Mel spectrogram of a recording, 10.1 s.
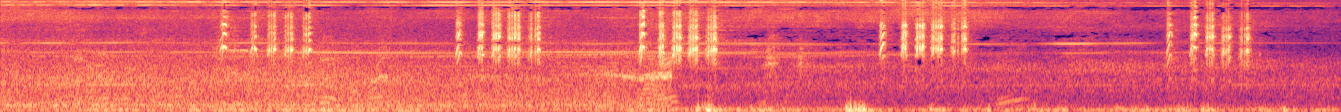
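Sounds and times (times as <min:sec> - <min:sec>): bird chirping: 0:01.6 - 0:02.5, 0:03.4 - 0:07.3, 0:08.7 - 0:09.5
wind rumble on microphone: 0:03.7 - 0:10.0.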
